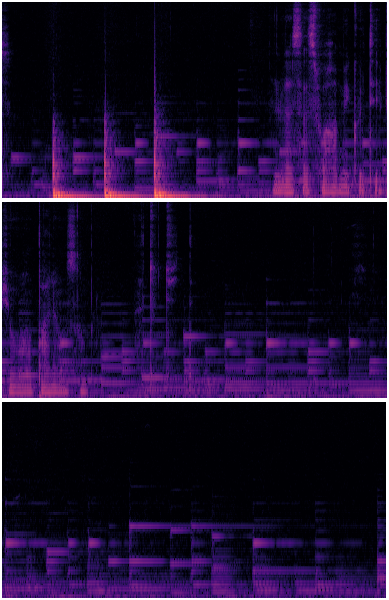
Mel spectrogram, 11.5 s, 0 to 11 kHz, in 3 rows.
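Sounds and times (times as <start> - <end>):
soft tonal music: 0.0 - 11.5
speech: 0.3 - 5.9
firm knocks on a door: 0.5 - 2.1.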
